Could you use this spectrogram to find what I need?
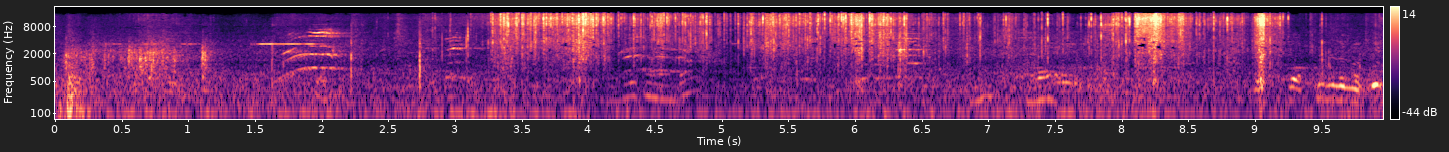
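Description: A shopping cart rattles as it rolls over a hard floor.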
